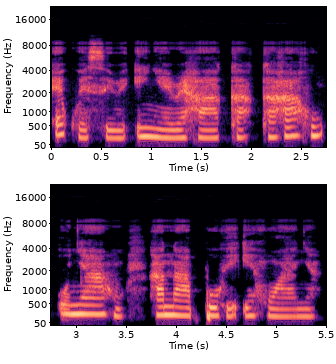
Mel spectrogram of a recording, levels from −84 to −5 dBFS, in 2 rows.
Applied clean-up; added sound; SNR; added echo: none; none; none; none.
